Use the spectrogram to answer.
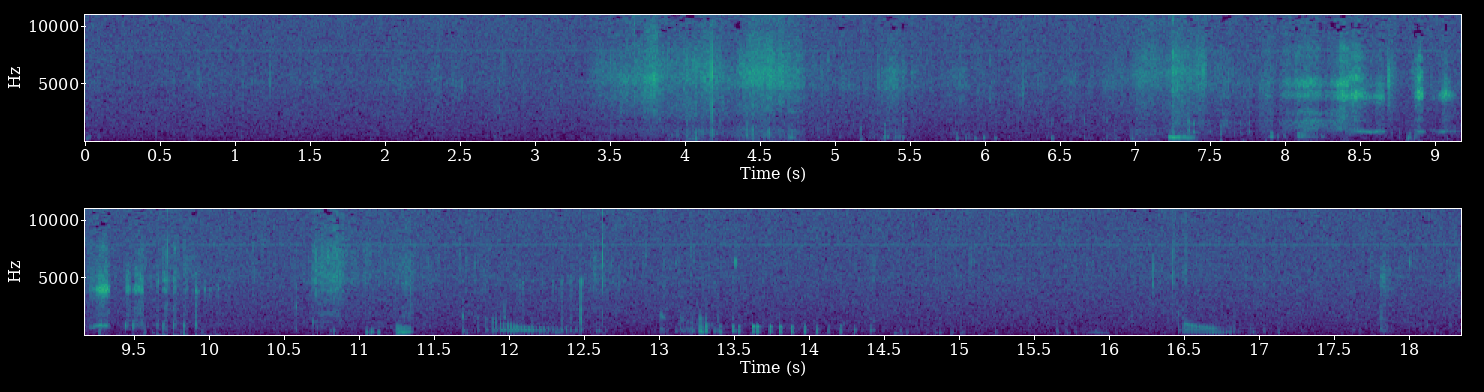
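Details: Own stomach in the morning: gurgling, bubbling rumbles and squelches from the belly in uneven bursts over a quiet hiss; ordinary stomach rumbling (bowel sounds).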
